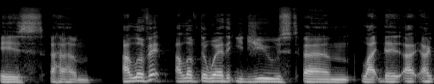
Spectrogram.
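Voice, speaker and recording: This man speaks with a Barnsley accent at a medium pitch. His intonation stays fairly even. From northern England, Barnsley. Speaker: podcast host. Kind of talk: casual interview.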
